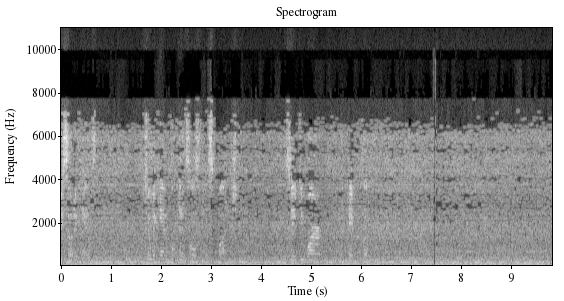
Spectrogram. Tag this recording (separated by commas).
Medium engine (mid frequency), Engine, Speech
